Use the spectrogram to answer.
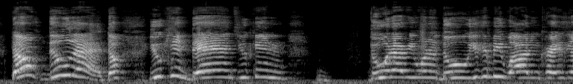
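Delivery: loud and insistent; loud insisting. Real, not acted. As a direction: drive it home loudly. Emphatic lecturing of viewers.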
